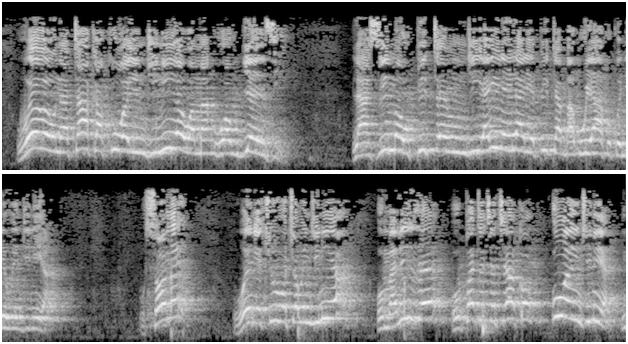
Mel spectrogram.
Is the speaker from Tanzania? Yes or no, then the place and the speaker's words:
yes; Mwanza, Tanzania; Kule kwetu kuna bwana mmoja anaitwa, kule Mwanza kuna bwana mmoja anaitwa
